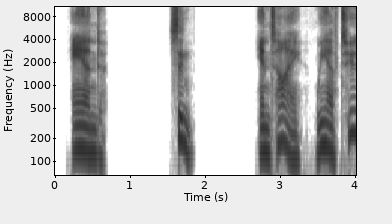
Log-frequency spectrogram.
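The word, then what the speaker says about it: ซึ่ง: ท ี ่ ท ี ่ ท ี ่ ซ ึ ่ ง Sounds like psalm with an EU sound, this is the formal, fancy cousin. ซ ึ ่ ง ซ ึ ่ ง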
